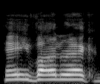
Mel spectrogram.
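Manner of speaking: usual speaking voice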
